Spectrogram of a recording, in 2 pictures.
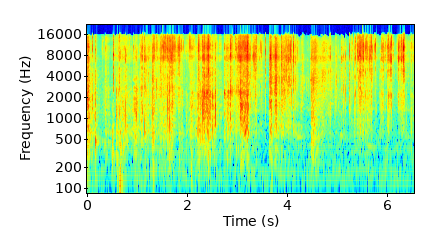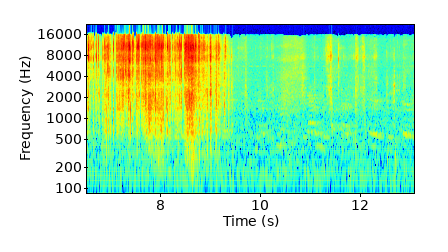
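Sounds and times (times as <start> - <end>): plastic wrapper crinkling: 0.0 - 9.5.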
